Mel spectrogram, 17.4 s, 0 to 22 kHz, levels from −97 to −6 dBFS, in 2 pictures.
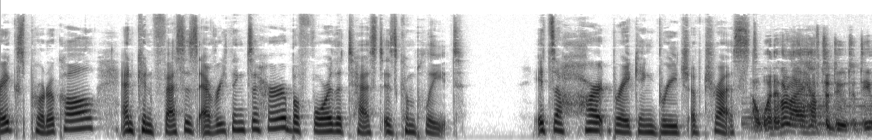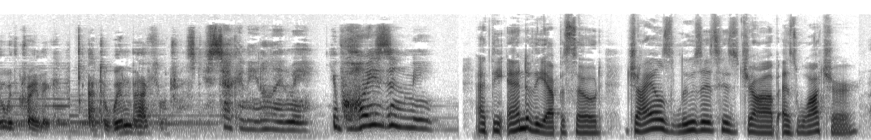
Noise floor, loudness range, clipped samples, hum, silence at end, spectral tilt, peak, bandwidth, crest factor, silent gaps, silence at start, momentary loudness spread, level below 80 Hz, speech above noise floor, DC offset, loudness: -73 dBFS; 2 LU; under 0.1%; none; 0.15 s; -4.5 dB/octave; -2 dBFS; 15.5 kHz; 18 dB; none; 0 s; 10 LU; -62 dBFS; 54 dB; under 0.1%; -19 LUFS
